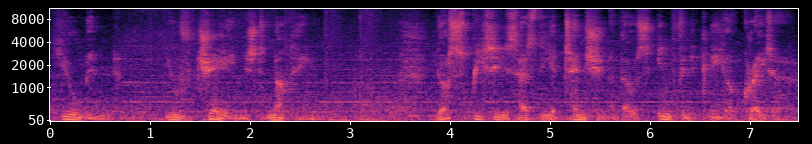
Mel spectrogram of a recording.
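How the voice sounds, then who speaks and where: A man voicing a vast, ancient alien overlord who speaks in slow, scornful pronouncements, with a deep, gravelly, booming voice. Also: over loud music, full character voice. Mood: contemptuous. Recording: echoey with loud score behind.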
